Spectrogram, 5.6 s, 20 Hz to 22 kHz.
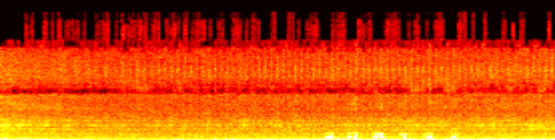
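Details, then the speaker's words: Audi 3.2 V6 in a 155k donor car, engine still cold: smooth even rise in engine note through a short throttle blip, no knocks or rattles; healthy engine. "I don't want to rev it because the engine's still cold, but I know you guys want to see it. It sounds absolutely amazing."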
